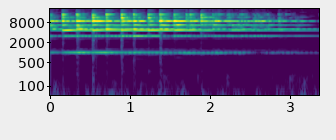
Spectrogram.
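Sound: tibetan ritual bell ringing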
